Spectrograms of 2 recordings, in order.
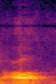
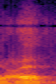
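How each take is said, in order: First: The syllable sounds heavy, with a rounded, backed mouth. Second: The syllable sounds light, with an open mouth. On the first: The speaker calls it wrong. "لا هي مش عا" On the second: The speaker calls it right. "لا هي عا"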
